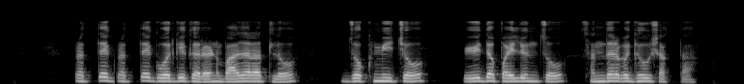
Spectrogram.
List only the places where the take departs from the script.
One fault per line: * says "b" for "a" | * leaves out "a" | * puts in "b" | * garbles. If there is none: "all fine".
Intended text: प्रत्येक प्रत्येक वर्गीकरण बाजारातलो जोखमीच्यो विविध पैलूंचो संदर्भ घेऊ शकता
all fine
